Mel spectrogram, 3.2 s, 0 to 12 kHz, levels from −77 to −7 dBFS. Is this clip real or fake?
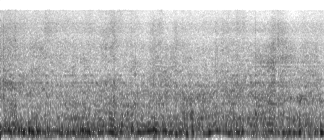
fake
